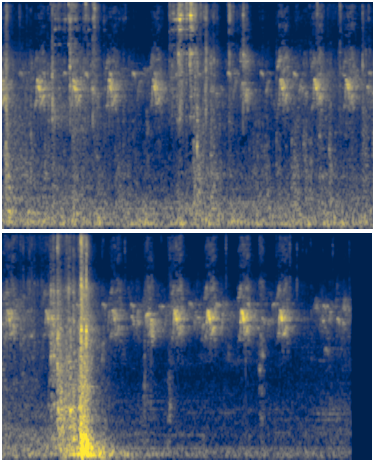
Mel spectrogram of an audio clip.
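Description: Small bird chirping over and over, about two or three short high chirps a second, over a steady outdoor rumble, with a louder rush of noise swelling and fading about seven seconds in.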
